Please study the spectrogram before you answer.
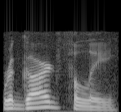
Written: regardfully

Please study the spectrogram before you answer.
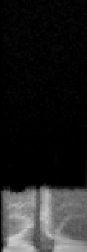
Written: mitral

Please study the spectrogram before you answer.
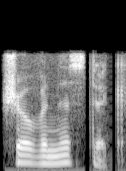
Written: chauvinistic

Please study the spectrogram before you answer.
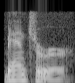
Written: banterer

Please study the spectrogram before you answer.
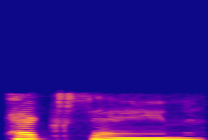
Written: hexane

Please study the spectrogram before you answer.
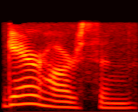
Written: Gerhardsen

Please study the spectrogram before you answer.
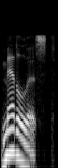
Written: medalist

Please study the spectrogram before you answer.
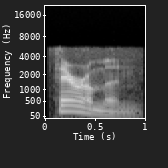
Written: theremin

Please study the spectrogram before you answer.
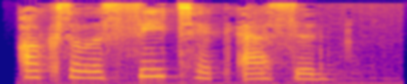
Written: oxalacetic acid

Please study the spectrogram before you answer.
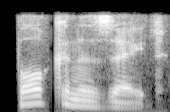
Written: vulcanizate

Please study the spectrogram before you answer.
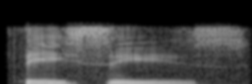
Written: theses

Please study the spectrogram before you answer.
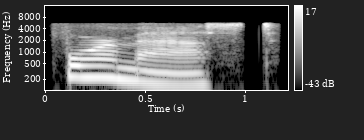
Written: foremast

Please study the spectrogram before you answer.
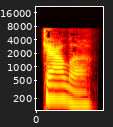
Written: calla

